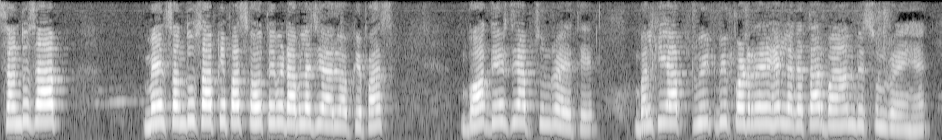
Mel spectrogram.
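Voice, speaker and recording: A woman's voice: very high-pitched, fairly even intonation, normal speed. A woman news anchor moderating a live television panel debate. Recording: dull, band-limited broadcast audio.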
